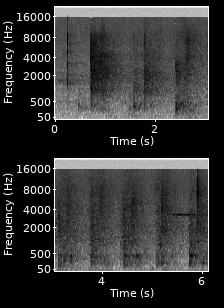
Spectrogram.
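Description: Footsteps on a bare hardwood floor in an empty room: about eight steps at an even walking pace, each fading with a short echo.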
